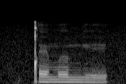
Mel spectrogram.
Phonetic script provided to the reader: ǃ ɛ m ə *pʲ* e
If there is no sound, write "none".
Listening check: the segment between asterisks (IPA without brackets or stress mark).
mʲ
